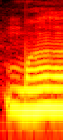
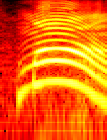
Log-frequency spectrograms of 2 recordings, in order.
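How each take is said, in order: First: It is called softly at a low pitch. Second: It is called loudly with a raised voice.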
